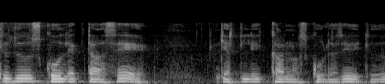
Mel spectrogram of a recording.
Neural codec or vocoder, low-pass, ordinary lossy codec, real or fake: none; 7.2 kHz; none; real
